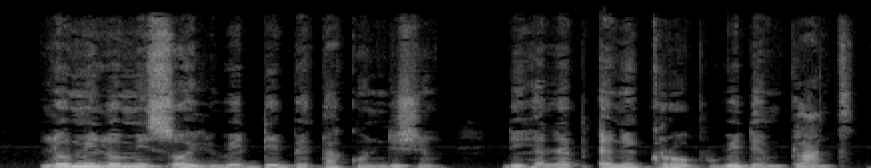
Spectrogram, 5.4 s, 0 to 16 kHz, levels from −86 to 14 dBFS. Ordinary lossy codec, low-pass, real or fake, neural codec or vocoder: AAC, 48 kbps; 14.4 kHz; real; none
